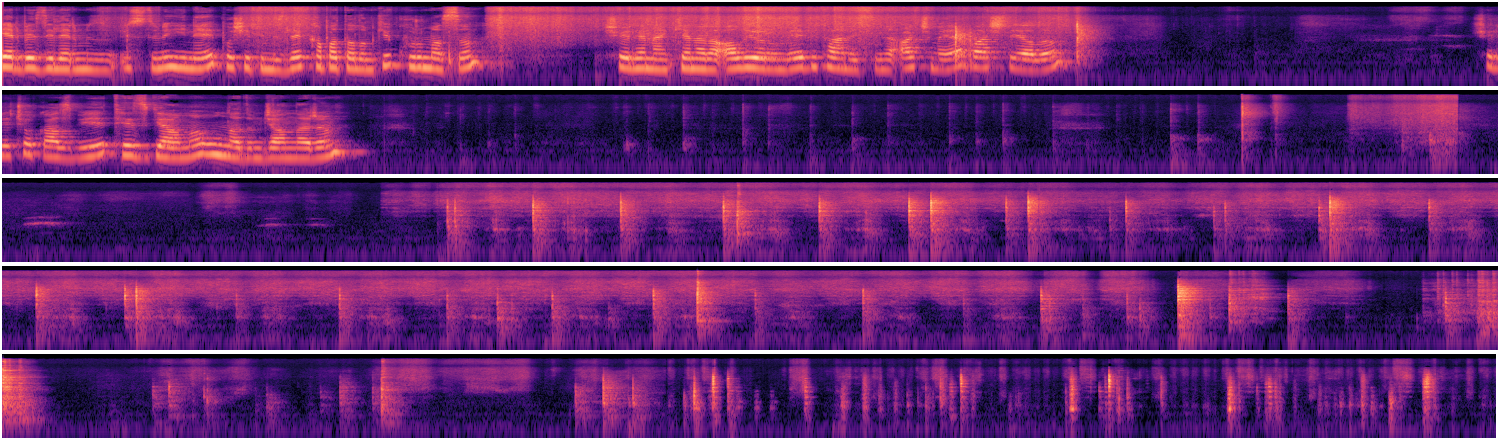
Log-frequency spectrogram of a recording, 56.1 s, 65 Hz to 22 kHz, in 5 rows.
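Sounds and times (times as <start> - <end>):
rolling pin rolling dough: 0.0 - 3.4, 4.4 - 8.2, 14.4 - 20.4, 25.3 - 43.9, 46.0 - 56.0.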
